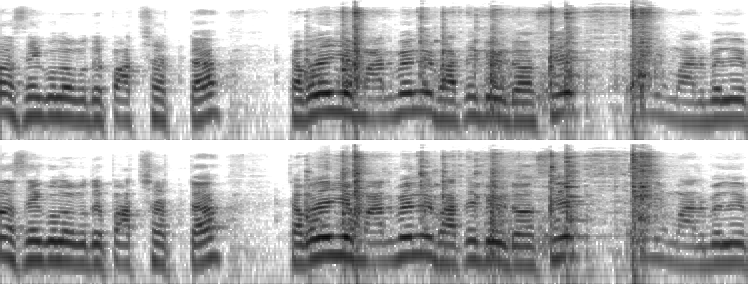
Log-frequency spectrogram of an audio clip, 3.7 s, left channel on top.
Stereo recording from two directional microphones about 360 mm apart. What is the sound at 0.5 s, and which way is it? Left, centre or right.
Speech, left.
